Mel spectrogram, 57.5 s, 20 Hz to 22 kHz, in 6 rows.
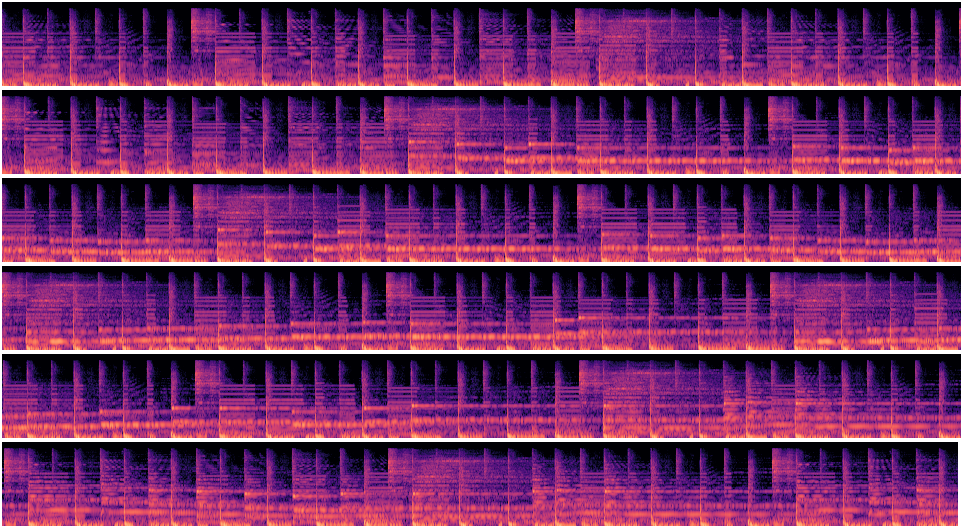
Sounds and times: Music: 0.0s - 57.5s.

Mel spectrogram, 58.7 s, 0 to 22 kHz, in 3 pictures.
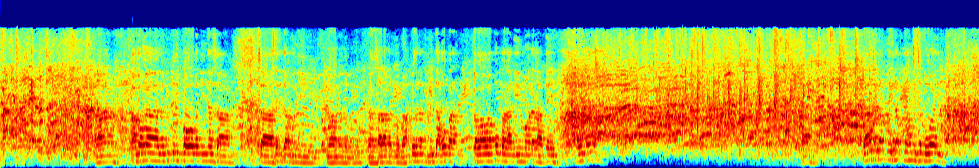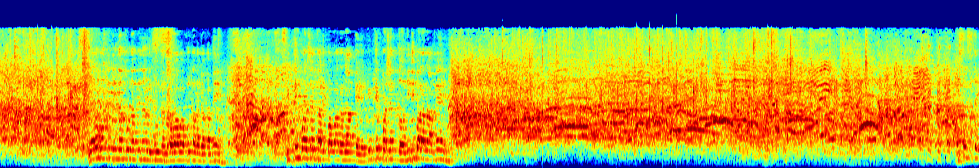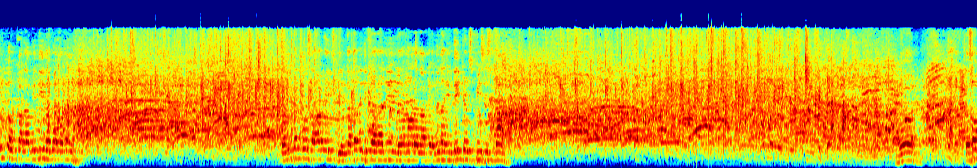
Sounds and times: Male speech, man speaking: 1.9s - 12.0s, 16.0s - 16.3s, 17.2s - 19.0s, 21.4s - 24.1s, 25.3s - 28.6s, 38.7s - 40.8s, 44.8s - 49.4s, 57.0s - 57.6s, 58.4s - 58.7s.

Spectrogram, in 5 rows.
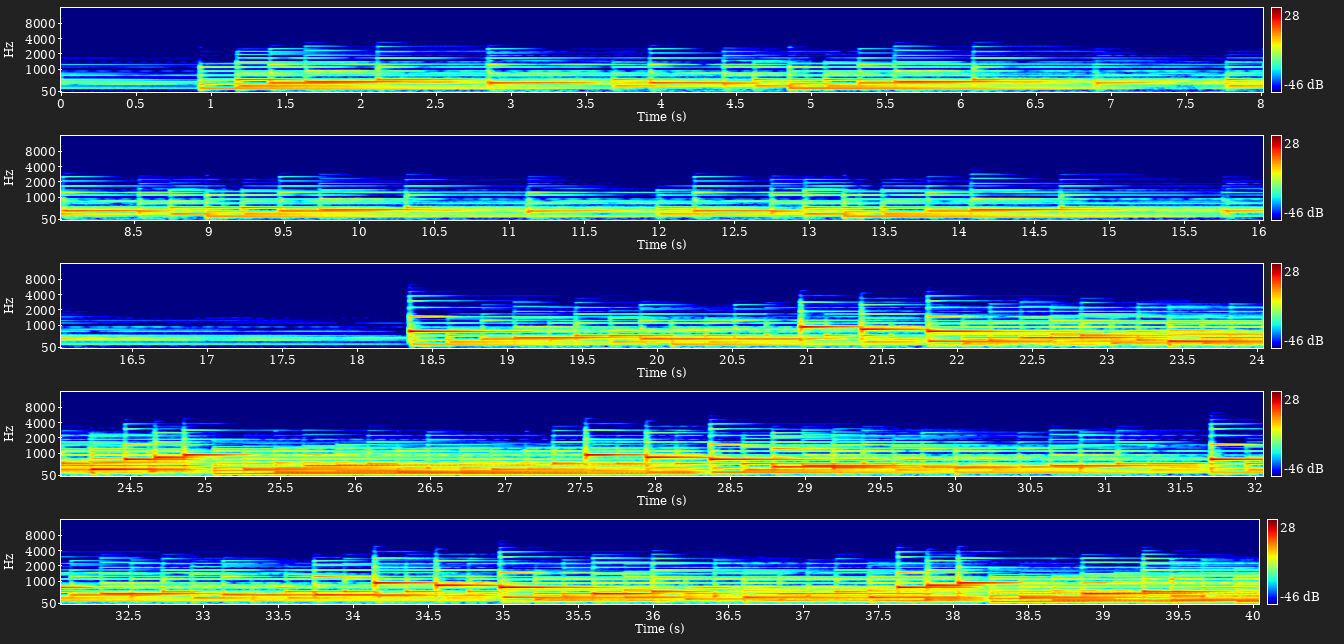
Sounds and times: Piano: 0.0s - 40.0s.

